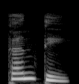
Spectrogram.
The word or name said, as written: ತಂತಿ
